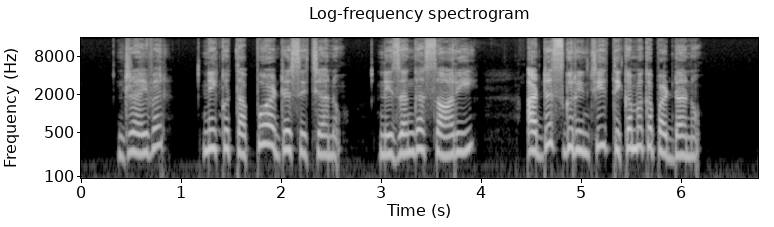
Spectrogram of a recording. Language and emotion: Telugu, sad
